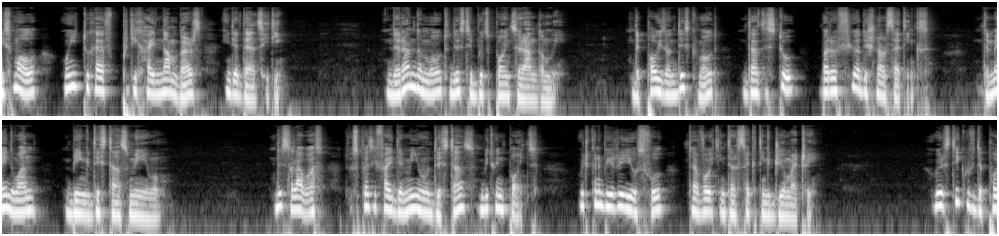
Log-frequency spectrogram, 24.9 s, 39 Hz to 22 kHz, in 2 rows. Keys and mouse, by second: 8.4-9.4 drag, 15.4-18.9 drag, 17.1 0, 23.3-24.8 shift+drag.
